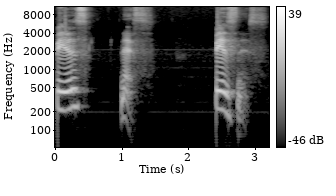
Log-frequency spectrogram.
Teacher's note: Business is another one of those words that has a missing middle syllable. The I in the middle of the word is not pronounced at all and this word becomes two syllables.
